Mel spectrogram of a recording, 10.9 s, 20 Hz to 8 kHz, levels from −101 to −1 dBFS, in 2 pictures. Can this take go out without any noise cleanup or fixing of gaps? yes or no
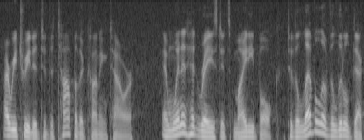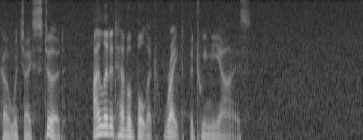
yes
